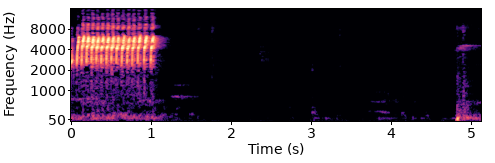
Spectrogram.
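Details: Flamboyan in dense, rapid 'nyerecet' song meant as a lure for other birds: one loud, high, rapidly pulsed buzzy trill of about a second, long silence, then a short noisy burst at the end.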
